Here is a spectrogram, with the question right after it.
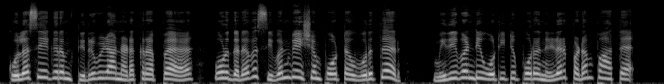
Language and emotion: Tamil, surprised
